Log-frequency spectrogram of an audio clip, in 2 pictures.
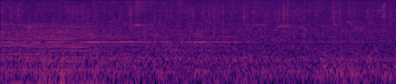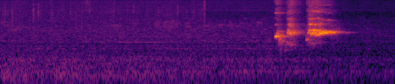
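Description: Caged birds cluck and chirp softly nearby.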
